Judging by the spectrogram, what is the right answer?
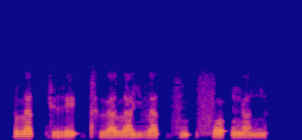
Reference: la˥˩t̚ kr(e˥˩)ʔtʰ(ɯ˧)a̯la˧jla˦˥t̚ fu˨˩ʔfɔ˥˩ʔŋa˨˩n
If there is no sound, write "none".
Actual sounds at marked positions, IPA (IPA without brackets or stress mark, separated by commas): e˦˥, ɯ˧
